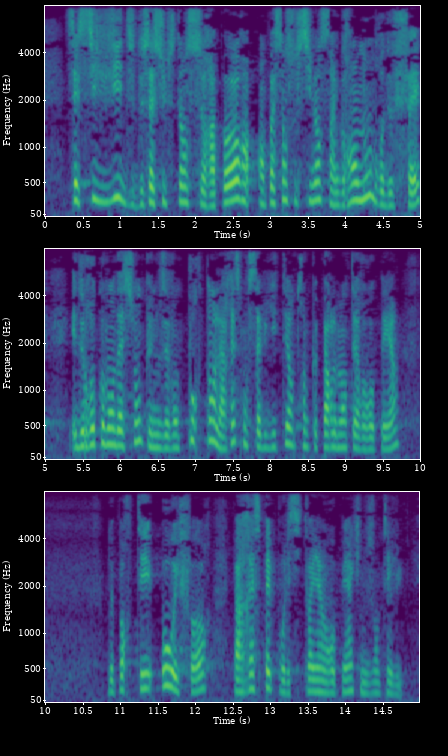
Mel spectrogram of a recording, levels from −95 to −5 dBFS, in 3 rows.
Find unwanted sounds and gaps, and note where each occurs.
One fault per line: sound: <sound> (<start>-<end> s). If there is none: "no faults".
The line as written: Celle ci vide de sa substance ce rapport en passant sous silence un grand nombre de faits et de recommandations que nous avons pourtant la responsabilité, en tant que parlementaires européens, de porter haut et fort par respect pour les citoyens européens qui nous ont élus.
no faults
